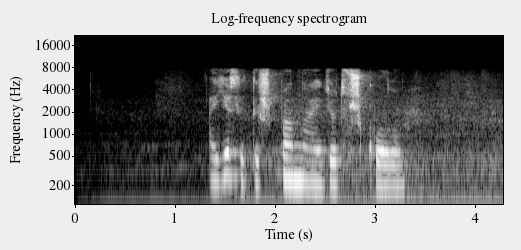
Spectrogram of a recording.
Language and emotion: Russian, angry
